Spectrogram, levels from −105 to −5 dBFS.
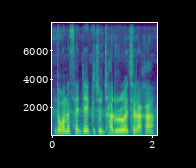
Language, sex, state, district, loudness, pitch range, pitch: Bengali, male, West Bengal, Alipurduar, -18 LUFS, 135-160 Hz, 150 Hz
